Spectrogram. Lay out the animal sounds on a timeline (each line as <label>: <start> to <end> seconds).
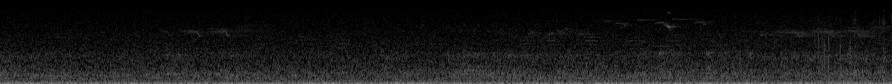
Black-throated Blue Warbler (Setophaga caerulescens): 1.5 to 2.6 seconds
Red-breasted Nuthatch (Sitta canadensis): 4.5 to 7.5 seconds
Blackburnian Warbler (Setophaga fusca): 5.6 to 7.2 seconds
Black-throated Blue Warbler (Setophaga caerulescens): 7.5 to 8.9 seconds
